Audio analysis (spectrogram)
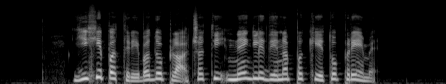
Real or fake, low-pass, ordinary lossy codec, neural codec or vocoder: fake; 19.8 kHz; none; codec, 44.1 kHz, 7.8 kbps, Pupu-Codec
